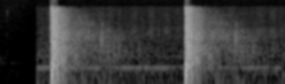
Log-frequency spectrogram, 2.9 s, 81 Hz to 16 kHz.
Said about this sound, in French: Trois coups de feu. Il y en a eu plus, puisqu'il y a eu entre 150 et 200 morts et 200 blessés.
